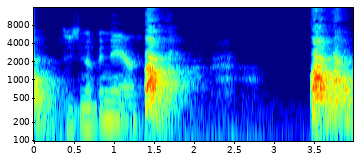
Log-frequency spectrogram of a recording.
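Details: Female Shih Tzu dog indoors barking at nothing while making her daily bedroom rounds; a woman speaks softly at first, then two sharp, loud single barks sound about two seconds apart.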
